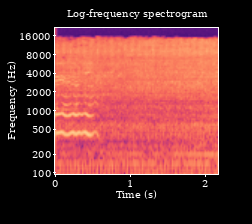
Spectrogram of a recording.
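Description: Steady low rumble of a car heard from inside the cabin: engine and road noise. It opens on the tail of a long held sung note, which stops about half a second in.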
